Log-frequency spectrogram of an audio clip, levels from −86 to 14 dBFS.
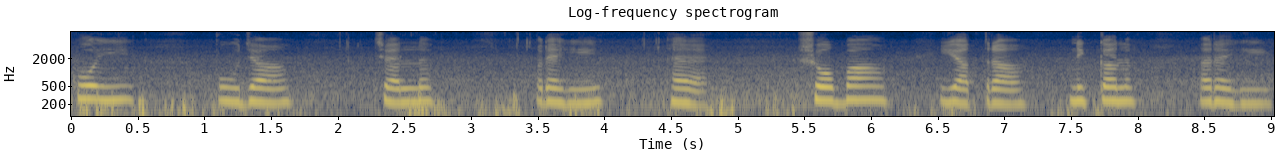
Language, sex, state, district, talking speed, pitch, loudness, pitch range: Hindi, female, Punjab, Pathankot, 60 wpm, 230 Hz, -16 LUFS, 220-240 Hz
